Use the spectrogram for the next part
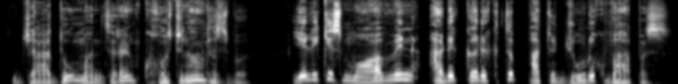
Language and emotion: Kashmiri, surprised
